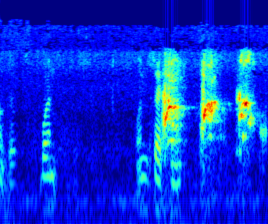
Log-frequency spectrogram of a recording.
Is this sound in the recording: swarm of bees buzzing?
no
